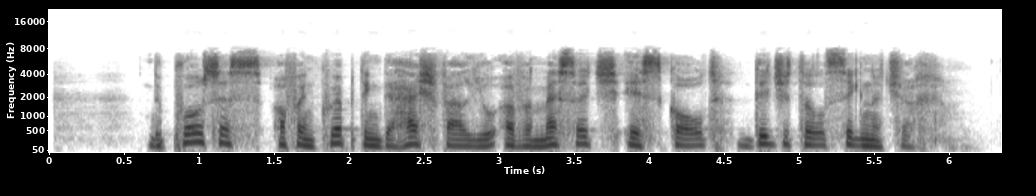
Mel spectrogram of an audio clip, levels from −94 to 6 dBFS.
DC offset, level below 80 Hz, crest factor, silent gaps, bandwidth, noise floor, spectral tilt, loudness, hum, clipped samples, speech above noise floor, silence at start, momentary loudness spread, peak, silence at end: under 0.1%; -60 dBFS; 20 dB; none; 8.4 kHz; -63 dBFS; -4 dB/octave; -23 LUFS; none; under 0.1%; 39 dB; 0.65 s; 11 LU; -4 dBFS; 0.4 s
